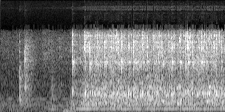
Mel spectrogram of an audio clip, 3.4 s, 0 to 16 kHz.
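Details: Vintage Viking 6690 sewing machine doing a straight stitch at 2.5 mm length, metric settings: a click, then a quick even patter of about four stitches a second over a smooth motor whir; normal stitching.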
